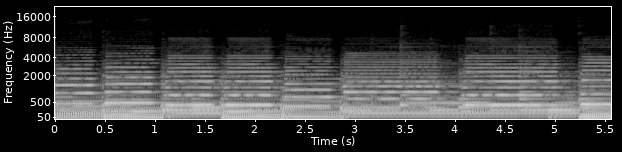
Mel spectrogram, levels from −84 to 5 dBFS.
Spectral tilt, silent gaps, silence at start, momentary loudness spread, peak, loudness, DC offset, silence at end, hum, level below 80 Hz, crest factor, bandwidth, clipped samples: -8.5 dB/octave; none; 0 s; 4 LU; -4 dBFS; -17 LUFS; under 0.1%; 0 s; none; -26 dBFS; 12 dB; 8.2 kHz; under 0.1%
